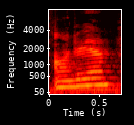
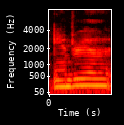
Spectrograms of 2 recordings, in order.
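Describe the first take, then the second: First: Andrea said AHN-dree-uh; name said as pronounced. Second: Andrea said AN-dree-uh; short "a" as in "and" to start Andrea; name said as spelled. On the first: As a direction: open "ah" at the start of Andrea. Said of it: "it's just pronounced Andrea". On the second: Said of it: "it's spelled Andrea". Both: Shown as a demonstration.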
